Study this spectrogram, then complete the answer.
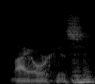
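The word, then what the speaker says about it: Mayorkas: the house and you referred to um um my orcas that's how you say his name uh you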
